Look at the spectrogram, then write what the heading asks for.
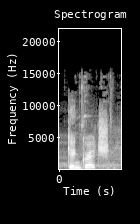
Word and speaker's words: Gingrich: steph uh gingrich is that how you say it yeah that's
